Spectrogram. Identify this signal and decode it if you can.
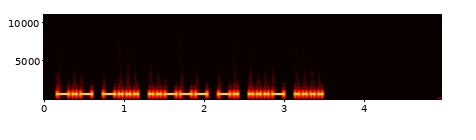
Morse code, heard as a keyed tone, about 25 wpm, 700 Hz. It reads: KB2NVH
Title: USA Callsign DE Callsign - 6 Characters - 25wpm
